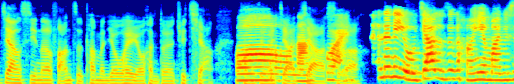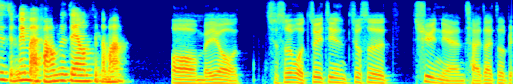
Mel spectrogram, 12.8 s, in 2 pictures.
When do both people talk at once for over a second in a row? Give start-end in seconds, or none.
2.9-4.6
